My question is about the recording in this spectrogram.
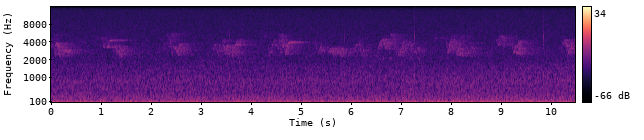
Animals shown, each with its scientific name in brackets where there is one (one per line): Red-eyed Vireo (Vireo olivaceus)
